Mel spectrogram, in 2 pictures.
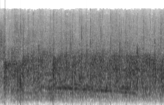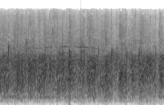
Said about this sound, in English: Gopi singers, they are better than in the rehearsal. Applause.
